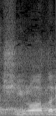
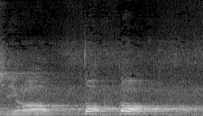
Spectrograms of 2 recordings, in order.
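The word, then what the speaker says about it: صراط: Nah, kan banyak syirotol itu udah imam rata-rata begitu. Syirotol. Karena belum pernah belajar makhraj. Ihdinas siratal. Jangan sirotol lah.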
